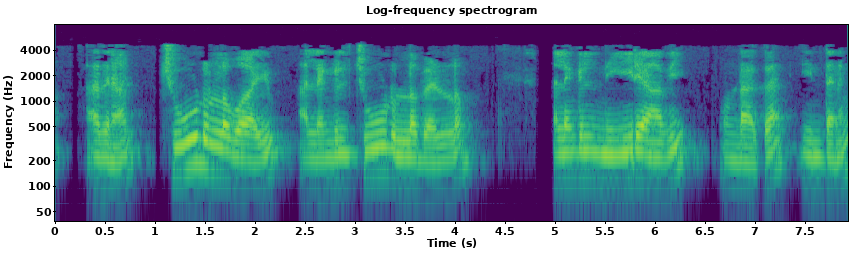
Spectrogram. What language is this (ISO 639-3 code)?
mal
